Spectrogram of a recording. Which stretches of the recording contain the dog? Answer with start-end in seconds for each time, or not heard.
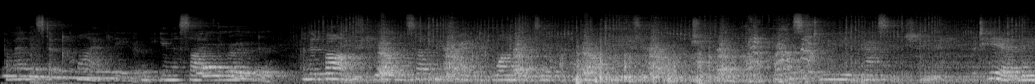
0.0-2.9, 3.8-8.2.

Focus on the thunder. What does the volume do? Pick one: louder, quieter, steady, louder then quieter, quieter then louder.
louder then quieter.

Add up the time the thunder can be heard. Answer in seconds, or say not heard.
4 s.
